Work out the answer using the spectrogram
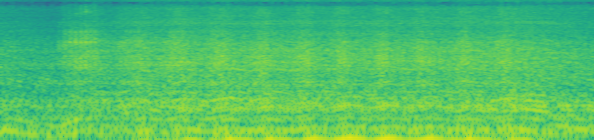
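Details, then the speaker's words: Mazda Skyactiv diesel: hard, uneven knock about twice a second over the engine drone at low and medium revs. The dealership suspected rod knock; the owner suspects the injectors, because the ECU cannot carry out injector pilot learning. "so the car is small in and at low and medium revs it has that knock and the dealership thought it's the rod knock but what we think is that is the injectors"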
